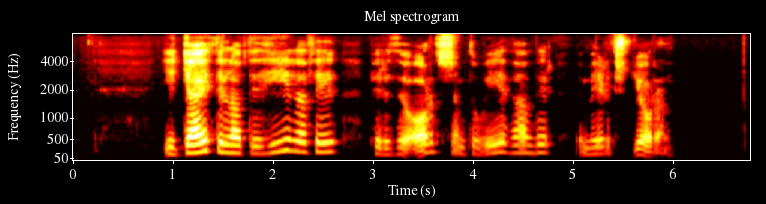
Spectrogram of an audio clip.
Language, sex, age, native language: Icelandic, female, 60-69, Icelandic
